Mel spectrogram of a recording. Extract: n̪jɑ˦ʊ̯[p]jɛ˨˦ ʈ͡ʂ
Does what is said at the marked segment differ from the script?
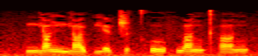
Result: no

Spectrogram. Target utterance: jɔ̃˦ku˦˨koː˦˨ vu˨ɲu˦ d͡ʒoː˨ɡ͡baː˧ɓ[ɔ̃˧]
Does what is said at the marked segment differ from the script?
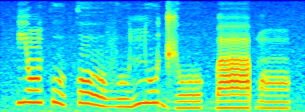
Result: no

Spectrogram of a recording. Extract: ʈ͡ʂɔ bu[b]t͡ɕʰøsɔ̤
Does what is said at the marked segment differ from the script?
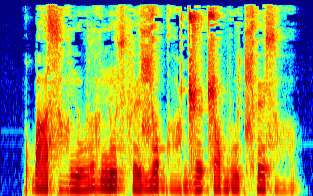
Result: yes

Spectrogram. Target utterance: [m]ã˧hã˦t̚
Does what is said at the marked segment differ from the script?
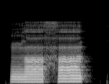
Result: yes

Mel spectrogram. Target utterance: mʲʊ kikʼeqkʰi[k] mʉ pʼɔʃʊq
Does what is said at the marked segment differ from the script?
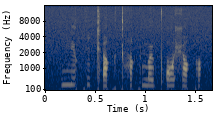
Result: yes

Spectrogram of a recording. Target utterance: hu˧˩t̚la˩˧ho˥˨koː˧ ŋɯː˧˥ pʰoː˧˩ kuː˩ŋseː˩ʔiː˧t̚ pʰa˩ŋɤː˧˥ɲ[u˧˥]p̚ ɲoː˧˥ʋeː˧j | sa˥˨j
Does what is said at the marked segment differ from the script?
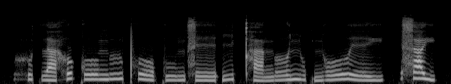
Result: yes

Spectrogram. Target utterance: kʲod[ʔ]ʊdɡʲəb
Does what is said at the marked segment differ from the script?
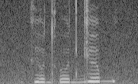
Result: no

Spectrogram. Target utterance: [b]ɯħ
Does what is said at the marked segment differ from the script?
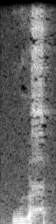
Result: yes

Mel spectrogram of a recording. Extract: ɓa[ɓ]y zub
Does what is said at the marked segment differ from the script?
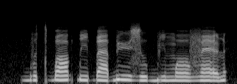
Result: no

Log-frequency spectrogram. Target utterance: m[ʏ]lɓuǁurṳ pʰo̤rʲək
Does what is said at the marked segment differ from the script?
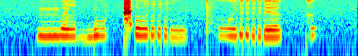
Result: no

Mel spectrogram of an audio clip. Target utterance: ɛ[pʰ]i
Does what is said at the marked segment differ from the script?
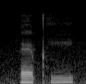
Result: no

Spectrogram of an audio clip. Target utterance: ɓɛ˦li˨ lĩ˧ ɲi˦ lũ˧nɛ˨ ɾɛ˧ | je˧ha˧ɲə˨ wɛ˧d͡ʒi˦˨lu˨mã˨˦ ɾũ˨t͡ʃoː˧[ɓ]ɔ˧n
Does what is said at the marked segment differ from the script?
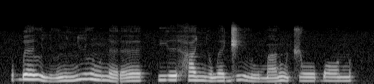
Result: no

